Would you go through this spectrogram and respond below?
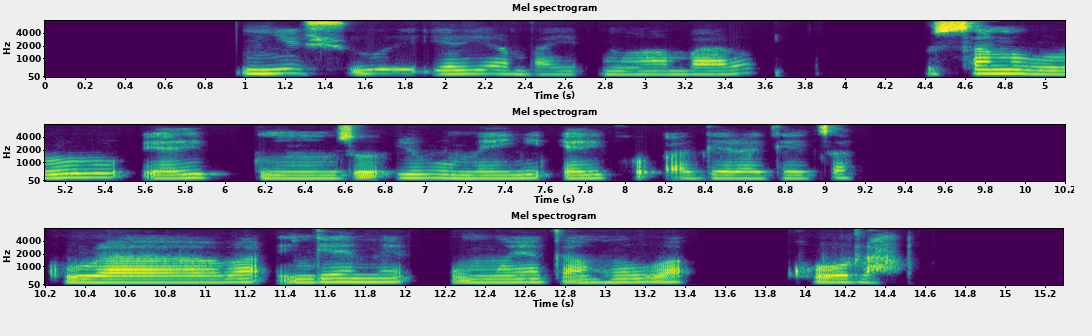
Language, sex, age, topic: Rundi, female, 36-49, education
